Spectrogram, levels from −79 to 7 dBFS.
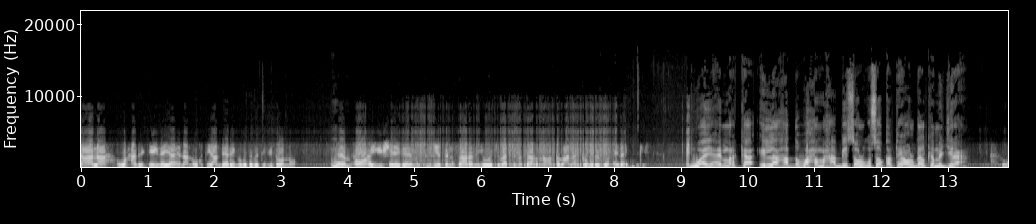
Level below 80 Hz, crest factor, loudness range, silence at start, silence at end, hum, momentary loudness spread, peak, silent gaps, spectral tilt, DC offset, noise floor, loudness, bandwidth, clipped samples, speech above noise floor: -46 dBFS; 12 dB; 3 LU; 0 s; 0 s; none; 6 LU; -2 dBFS; none; -4.5 dB/octave; under 0.1%; -43 dBFS; -15 LUFS; 14.5 kHz; under 0.1%; 28 dB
